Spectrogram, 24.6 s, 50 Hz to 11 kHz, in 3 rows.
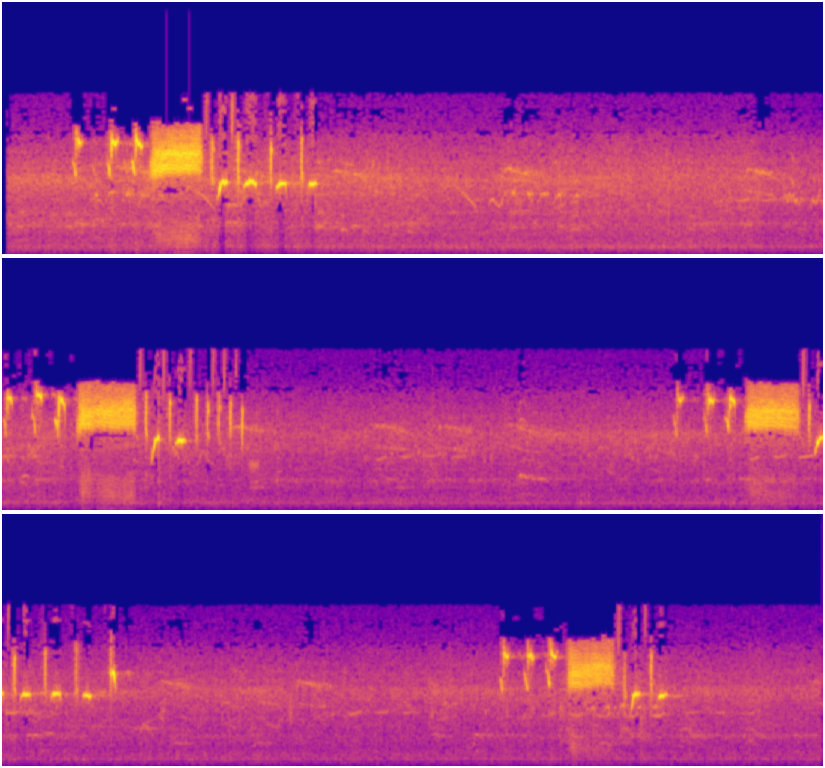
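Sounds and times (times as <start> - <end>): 
song sparrow singing: 0.8 - 3.5, 7.4 - 10.8, 14.8 - 18.4, 19.2 - 23.3.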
